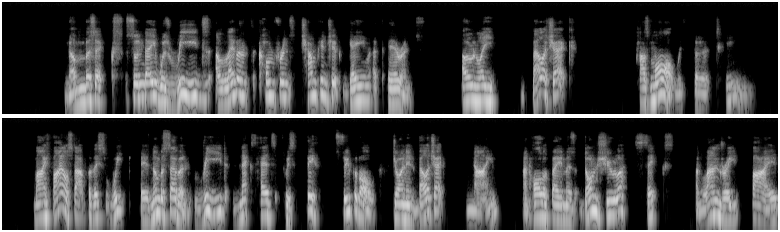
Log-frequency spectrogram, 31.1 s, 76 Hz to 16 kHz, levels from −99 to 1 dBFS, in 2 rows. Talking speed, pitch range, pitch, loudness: 90 wpm, 135-180 Hz, 155 Hz, -27 LUFS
